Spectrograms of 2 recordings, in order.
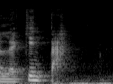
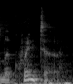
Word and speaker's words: La Quinta: We're going to stay at a La Quinta. Ooh. A little La Quinta. Good quality. Which I used to pronounce as La Quinta.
